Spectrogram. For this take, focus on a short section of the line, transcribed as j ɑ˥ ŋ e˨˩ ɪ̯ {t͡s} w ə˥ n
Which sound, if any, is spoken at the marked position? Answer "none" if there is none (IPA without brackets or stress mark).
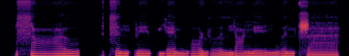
n̪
